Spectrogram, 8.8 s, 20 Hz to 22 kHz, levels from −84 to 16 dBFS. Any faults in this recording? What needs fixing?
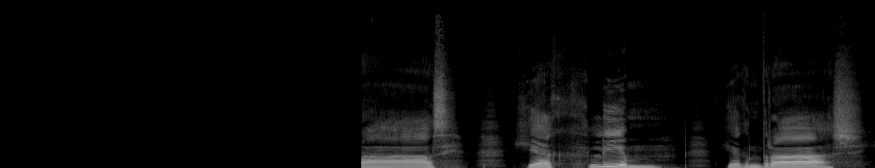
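The speech opens in an audio dropout to silence. From the very start to 3.61 s there is nothing at all: no room tone, no noise floor, just silence. The dropout is already under way when the clip begins, and the speech comes in abruptly at 3.61 s. The likely cause is a lost input, such as a disconnected device, failed link or accidental mute, while recording carried on writing silence. Whatever was said in that stretch is gone. To prevent it, monitor input levels and connection status live and re-record the opening.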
